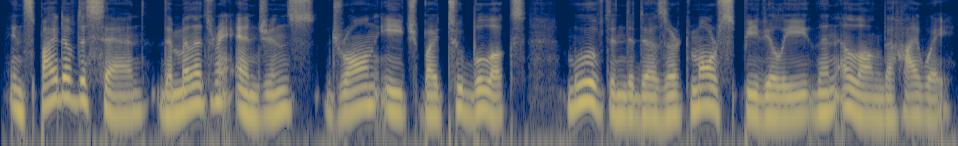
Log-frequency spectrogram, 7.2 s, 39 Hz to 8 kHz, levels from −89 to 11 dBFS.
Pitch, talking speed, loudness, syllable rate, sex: 140 Hz, 190 wpm, -19 LUFS, 5.4 syllables/s, male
